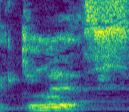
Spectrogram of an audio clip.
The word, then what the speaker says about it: gliss: glissando it's in short it's called a giss and it rhymes with bliss this is just such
